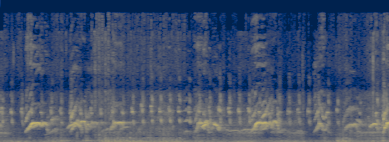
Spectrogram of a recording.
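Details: Caged cockatiel feeding at close range; clear upswept chirping whistles come roughly once a second, some doubled, over light rustling.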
